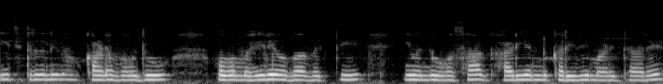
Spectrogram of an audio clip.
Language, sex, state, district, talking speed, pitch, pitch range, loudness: Kannada, female, Karnataka, Belgaum, 125 wpm, 215 Hz, 205-220 Hz, -17 LUFS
